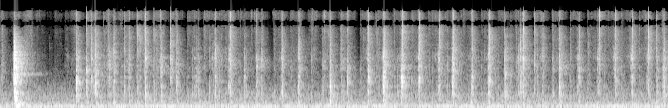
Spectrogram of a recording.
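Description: Playing cards riffle and flick rapidly as a deck is shuffled by hand.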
